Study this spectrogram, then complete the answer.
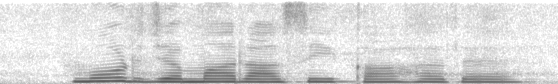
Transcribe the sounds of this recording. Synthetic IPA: moːɽd͡ʒəmãːɾaːsikaːɦəɾɛː

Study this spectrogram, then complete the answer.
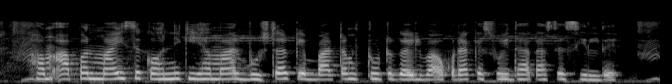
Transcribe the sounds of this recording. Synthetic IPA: həmʔa̰pənmaisekəɦnikiɦəmaɾbusʈəɾkebaʈəmʈuʈɡəɪlbaokɾakesubid̪ʱakasẽsild̪e

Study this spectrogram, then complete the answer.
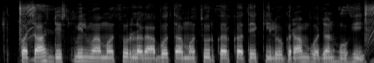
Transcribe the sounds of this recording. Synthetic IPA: pət͡ʃasɖismilmaməsuːɾləɡabot̪əməsuːɾkəɾkət̪ekiloɡɾamʋod͡ʒənɦoɦiː

